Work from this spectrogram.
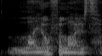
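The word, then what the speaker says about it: lyophilized: They have a 30,000 square foot facility with grows, employees, staff, all types of Um, liophilized.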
